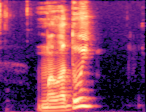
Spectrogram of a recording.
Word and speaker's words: молодой: Молодой has stress on ой, and based on this initial form we can build all the other gender and quantity specific forms of this adjective.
